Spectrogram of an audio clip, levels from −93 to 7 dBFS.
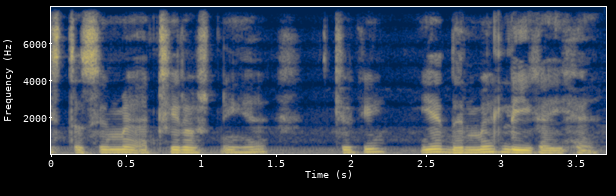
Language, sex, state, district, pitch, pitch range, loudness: Hindi, male, Uttar Pradesh, Lalitpur, 130 Hz, 115-140 Hz, -16 LUFS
